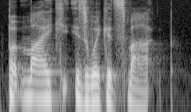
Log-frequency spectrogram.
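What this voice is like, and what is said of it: Put-on Boston accent. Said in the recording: “I'm not going to speak in a Boston accent ... All right, fine. I did it.”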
